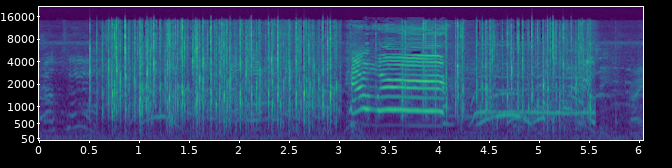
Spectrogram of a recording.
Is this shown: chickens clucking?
no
